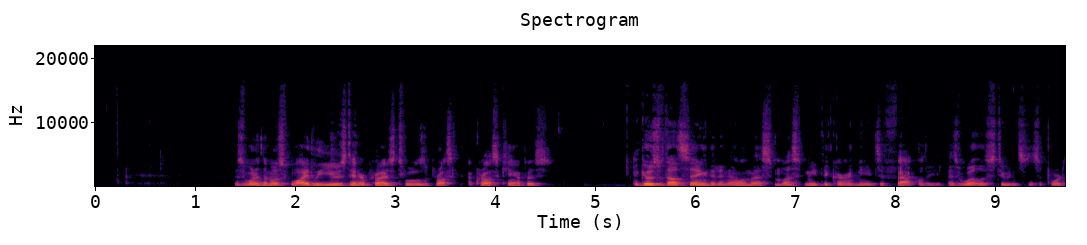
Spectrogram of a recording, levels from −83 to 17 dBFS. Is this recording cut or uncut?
uncut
